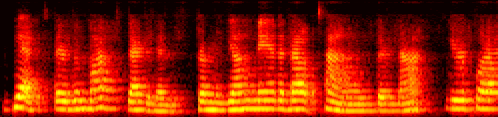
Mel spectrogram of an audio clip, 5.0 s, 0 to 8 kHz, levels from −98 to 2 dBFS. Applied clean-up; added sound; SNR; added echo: neural mask model DeepFilterNet 3.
